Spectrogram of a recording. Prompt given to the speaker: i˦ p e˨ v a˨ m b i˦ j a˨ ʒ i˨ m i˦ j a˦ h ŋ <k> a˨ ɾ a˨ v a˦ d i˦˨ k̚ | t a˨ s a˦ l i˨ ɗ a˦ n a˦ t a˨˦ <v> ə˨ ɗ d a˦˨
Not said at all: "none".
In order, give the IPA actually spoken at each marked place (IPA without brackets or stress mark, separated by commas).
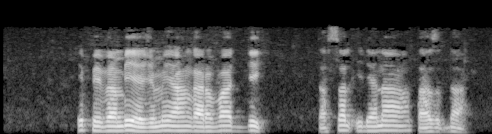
ɡ, z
